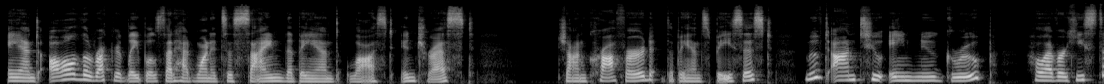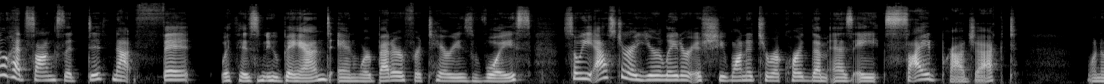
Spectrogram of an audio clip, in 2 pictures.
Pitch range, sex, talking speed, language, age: 145-185 Hz, female, 170 wpm, English, 30-49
